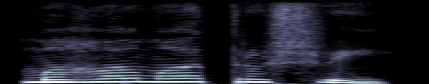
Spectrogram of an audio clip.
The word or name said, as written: ಮಹಾಮಾತೃಶ್ರೀ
